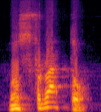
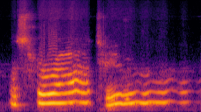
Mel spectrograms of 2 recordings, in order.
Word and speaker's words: Nosferatu: Is it the proper pronunciation? Nosferatu? Nosferatu. How do you say it exactly? Nosferatu? Nosferatu. Nosferatu. Nosferatu.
